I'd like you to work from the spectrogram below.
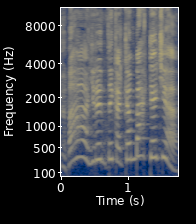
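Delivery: high, loud gloating taunt. Acted. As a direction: gloat at the cornered witch. Jake taunting witch.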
